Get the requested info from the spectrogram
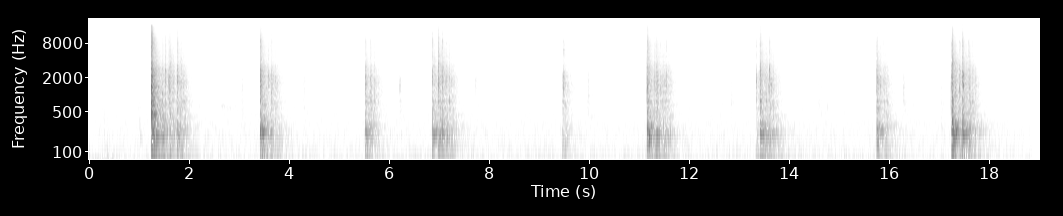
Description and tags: Bucket dropping
Recorded with a zoom H6. Dropping a big bucket on a hard floor multiple times.
drop, plastic, hard, OWI, floor, variations, bucket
